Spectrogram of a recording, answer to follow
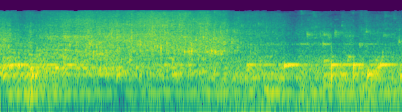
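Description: Toilet flushing: a loud rush of water for about two seconds, easing into gurgling and trickling as the bowl drains and refills.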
